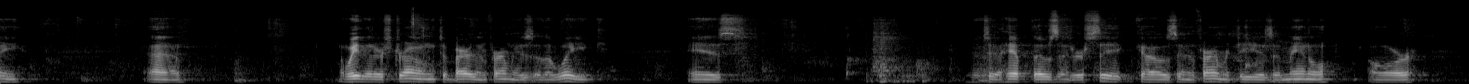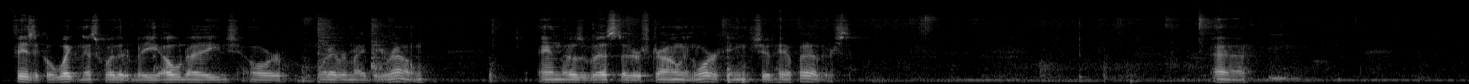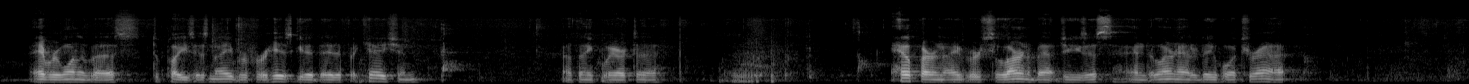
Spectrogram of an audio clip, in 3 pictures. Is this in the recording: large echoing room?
yes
